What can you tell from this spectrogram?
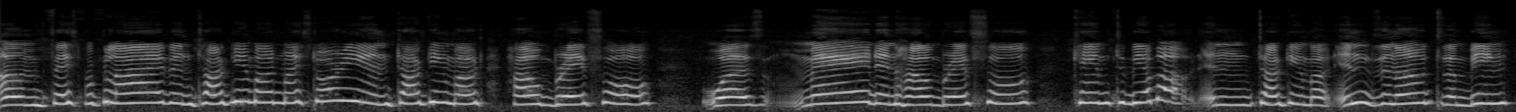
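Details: Female with cerebral palsy speaking; no specific speech disorder named.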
